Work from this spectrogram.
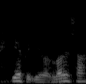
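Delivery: hushed, sly, very quiet inner-voice half-whisper. Acting out the inner voice of doubt: imitating a half-whispering inner voice. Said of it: "I can hear this little whisper".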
